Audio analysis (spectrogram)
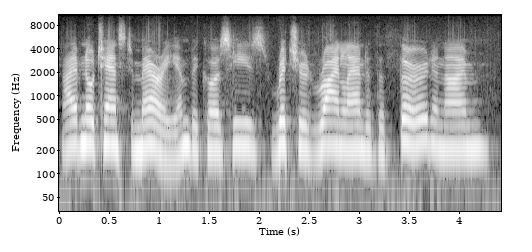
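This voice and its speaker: An actress in a 1940s radio sitcom playing a level-headed young secretary with a dry, sardonic, wisecracking delivery. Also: female voice, medium pitch, steady tone, normal speed, a bit bright, lightly acted. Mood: wry, confiding. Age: young adult. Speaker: narrator and co-lead. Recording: noisy 1940s radio recording with clicks.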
